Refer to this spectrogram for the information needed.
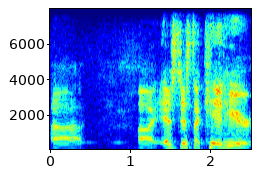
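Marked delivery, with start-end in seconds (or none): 1.4-2.5 high yelling voice carrying loudly. Voicing a dock hand who calls to the magistrate: dock hand yelling out. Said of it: "yells out".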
